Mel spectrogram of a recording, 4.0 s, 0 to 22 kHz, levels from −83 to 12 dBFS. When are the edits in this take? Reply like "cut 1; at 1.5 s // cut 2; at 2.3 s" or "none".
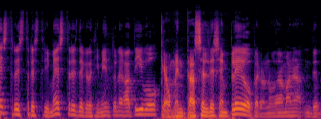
cut 1; at 2.0 s

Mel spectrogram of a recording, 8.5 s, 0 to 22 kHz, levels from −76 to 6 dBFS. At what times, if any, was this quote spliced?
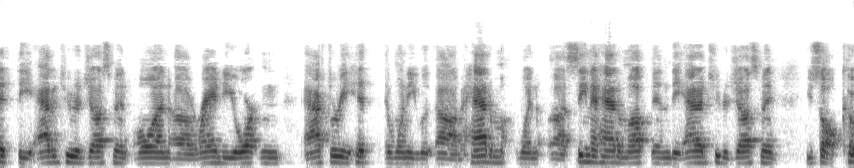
cut 1; at 2.8 s

